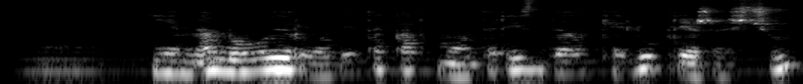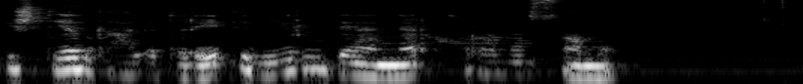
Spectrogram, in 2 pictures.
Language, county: Lithuanian, Marijampolė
